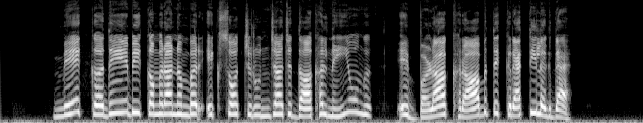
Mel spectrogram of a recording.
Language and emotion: Dogri, disgusted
